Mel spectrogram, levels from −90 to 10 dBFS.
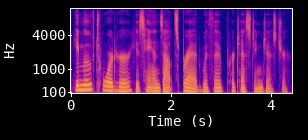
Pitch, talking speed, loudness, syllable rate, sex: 150 Hz, 150 wpm, -18 LUFS, 4.2 syllables/s, female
